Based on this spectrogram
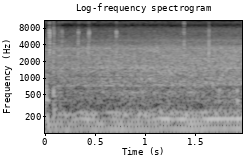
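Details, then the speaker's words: BMW 128i first start after intake manifold upgrade and engine refresh: smooth, even low idle hum with no ticking, knocking or stumble; normal idle, slight smoke possibly from valve seals. "Purrs like a kitten. She just fired right up. No issues."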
